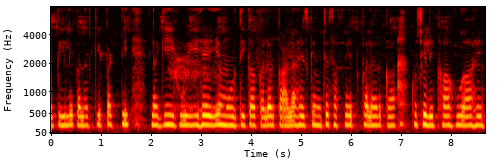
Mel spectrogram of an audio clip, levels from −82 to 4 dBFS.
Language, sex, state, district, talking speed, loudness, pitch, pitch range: Hindi, female, Uttar Pradesh, Etah, 150 wpm, -27 LUFS, 215 Hz, 210-225 Hz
